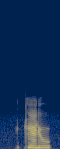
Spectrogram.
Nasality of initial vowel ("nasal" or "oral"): nasal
